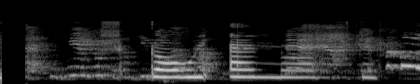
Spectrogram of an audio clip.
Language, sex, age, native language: Icelandic, male, 9, Icelandic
